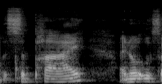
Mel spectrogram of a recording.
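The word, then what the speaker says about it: Sepoy: fought back one of them is called the sapai I know it looks like SI POI but sapai is the correct pronunciation uh the supply Rebellion or Mutiny where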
